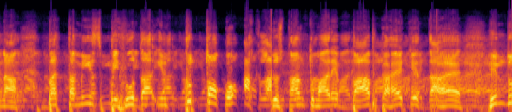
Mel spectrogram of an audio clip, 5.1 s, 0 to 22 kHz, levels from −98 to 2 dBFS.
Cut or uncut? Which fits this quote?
cut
